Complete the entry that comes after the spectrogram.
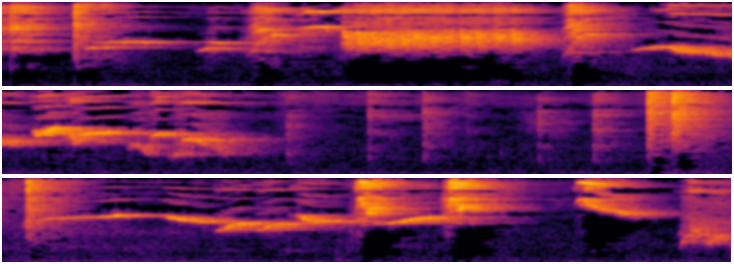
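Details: Lure song of a white-rumped shama meant to set other birds singing: varied phrases mixing clear, sliding whistles with rough, buzzy bursts, broken by a brief pause midway.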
